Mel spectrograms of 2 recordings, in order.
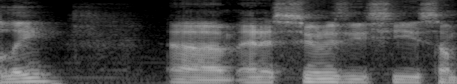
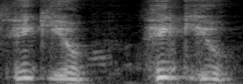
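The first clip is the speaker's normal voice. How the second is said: high, pleading thank-you voice, way up in pitch; grateful prisoner; 14 semitones higher than usual. Acted. Prisoner pleading with his rescuers, high and grateful. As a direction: beg and thank in a thin high voice. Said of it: "And he says".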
